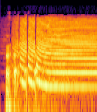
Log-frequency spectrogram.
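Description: A loud air horn sound effect blasts in a few quick stuttering bursts, then holds one long, steady, brassy tone to the end. No one speaks over it.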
